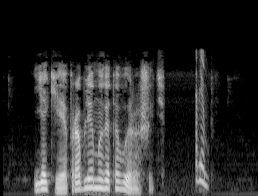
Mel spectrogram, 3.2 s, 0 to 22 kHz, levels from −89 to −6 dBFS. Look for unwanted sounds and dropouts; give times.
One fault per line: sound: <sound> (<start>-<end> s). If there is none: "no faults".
sound: chirp (2.4-2.6 s)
